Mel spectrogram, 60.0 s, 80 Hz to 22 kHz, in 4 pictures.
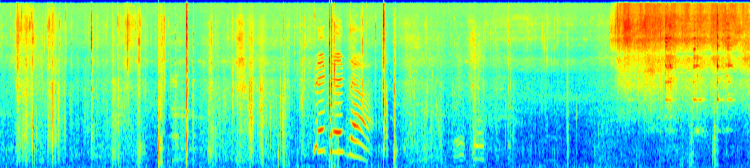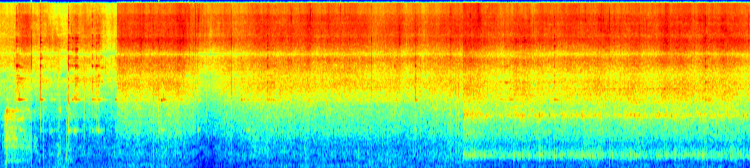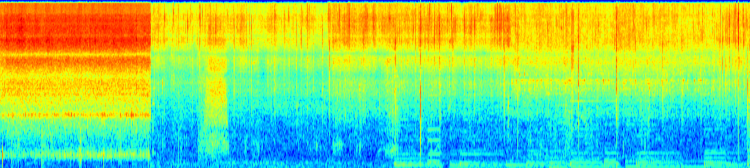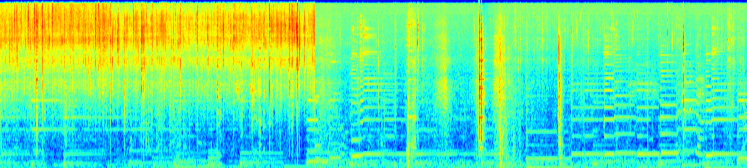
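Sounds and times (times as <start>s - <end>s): food sizzling in a frying pan: 10.1s - 51.4s, 55.5s - 59.9s.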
